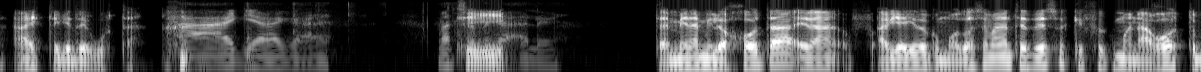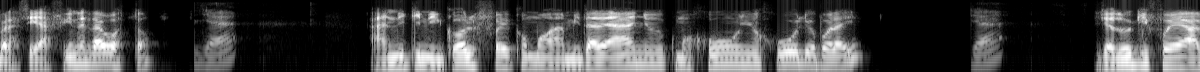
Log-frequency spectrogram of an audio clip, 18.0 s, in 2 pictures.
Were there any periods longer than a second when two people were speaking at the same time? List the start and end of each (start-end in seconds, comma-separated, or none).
none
